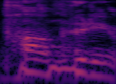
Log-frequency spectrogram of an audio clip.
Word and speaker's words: Paul Moody: would always be like paul moody rhymes with duty paul moody or something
